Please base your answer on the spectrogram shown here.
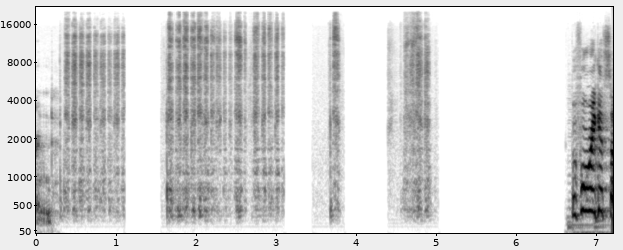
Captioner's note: the sound of a pen scratching. LOGO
